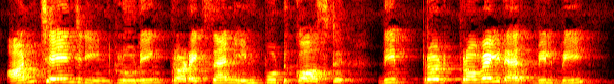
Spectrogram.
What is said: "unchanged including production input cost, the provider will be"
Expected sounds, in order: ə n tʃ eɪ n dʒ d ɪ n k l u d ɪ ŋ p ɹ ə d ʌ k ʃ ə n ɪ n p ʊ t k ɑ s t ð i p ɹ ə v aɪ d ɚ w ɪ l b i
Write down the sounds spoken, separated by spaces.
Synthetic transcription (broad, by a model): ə n tʃ eɪ n dʒ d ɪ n k l u d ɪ ŋ p ɹ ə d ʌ k s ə n ɪ n p ʊ t k ɑ s t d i p ɹ ə v aɪ d ɚ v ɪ l b i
